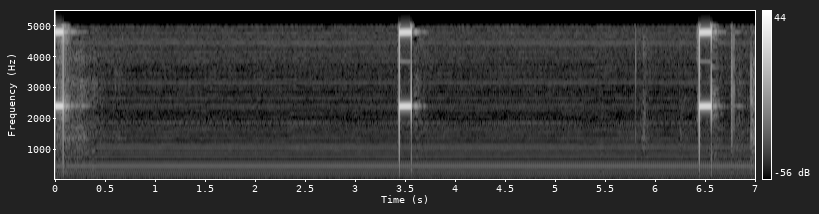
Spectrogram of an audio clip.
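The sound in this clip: Electronic voting system beeps during a city council vote: three short, sharp, high beeps spaced a few seconds apart, heard over a steady low electrical hum with no talking.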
